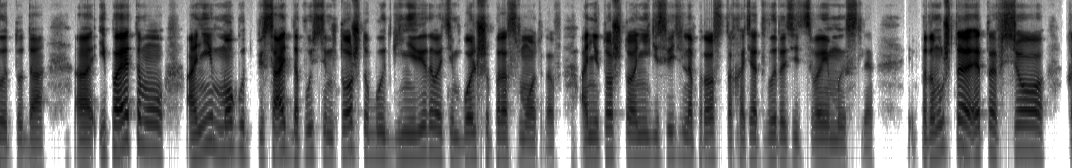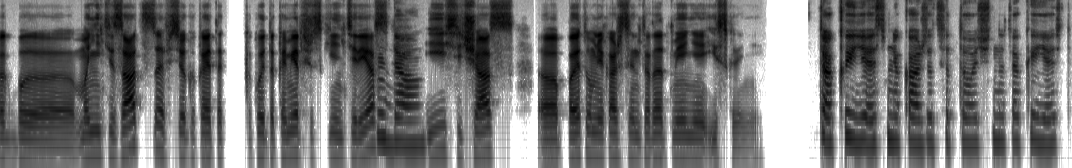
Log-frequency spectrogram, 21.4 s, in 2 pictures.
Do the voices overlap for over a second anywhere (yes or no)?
no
